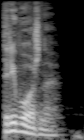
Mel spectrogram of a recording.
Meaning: uneasily, alarmedly, with agitation, discomposedly
- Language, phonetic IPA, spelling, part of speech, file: Russian, [trʲɪˈvoʐnə], тревожно, adverb, Ru-тревожно.ogg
